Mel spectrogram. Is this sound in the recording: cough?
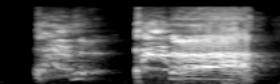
yes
